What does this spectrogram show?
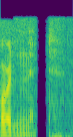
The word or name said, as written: Ordinate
